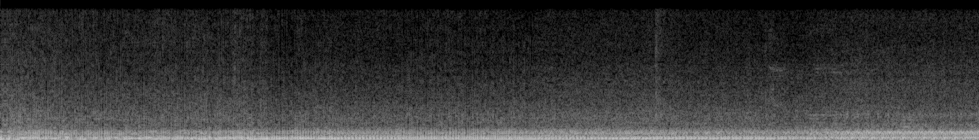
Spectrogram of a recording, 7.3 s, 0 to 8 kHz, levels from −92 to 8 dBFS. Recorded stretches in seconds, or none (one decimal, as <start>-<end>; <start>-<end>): 2.5-3.0; 4.0-7.3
